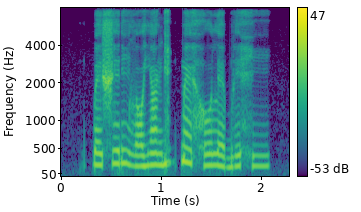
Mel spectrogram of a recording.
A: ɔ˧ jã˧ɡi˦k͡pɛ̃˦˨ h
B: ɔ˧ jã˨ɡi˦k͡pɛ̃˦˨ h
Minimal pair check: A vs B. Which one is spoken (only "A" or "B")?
A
